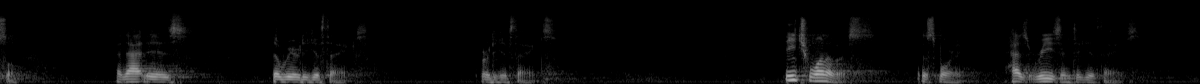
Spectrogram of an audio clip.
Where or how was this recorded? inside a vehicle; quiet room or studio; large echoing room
large echoing room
